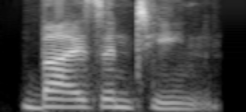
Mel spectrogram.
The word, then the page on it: Byzantine: Indian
